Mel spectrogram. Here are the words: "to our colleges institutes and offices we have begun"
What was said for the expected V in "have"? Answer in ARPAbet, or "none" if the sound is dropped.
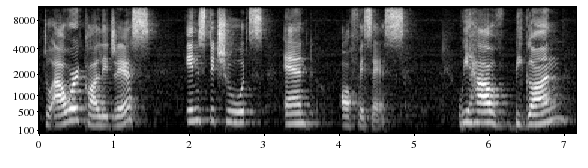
V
